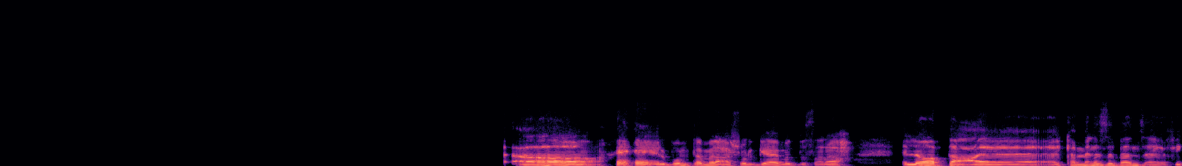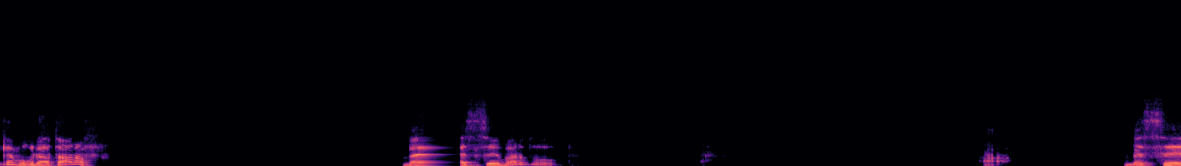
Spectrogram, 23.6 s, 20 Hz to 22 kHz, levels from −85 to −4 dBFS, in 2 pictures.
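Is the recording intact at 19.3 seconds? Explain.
No. At 19.3 s the sound sits inside a jitter buffer speed-up running from 18.25 to 20.45 s. The receiver had built up more delay than its target, so it cut many short pitch-period-sized pieces in quick succession, removing roughly a fifth of a second and playing that stretch about 110% fast. It sounds briefly hurried, but the pitch holds steady. That sets it apart from a simple playback-rate change, which would raise the pitch, and from dropouts, which leave audible gaps.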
